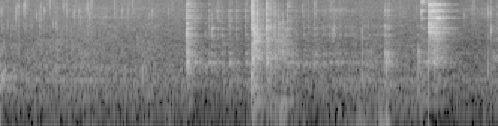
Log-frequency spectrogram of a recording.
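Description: Napa cabbage stew with green onion is ladled from a pot into a bowl, a few scattered clinks and scrapes of a ladle against metal and ceramic, with soft liquid sounds, fairly quiet.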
